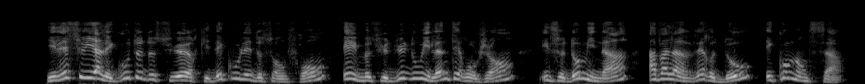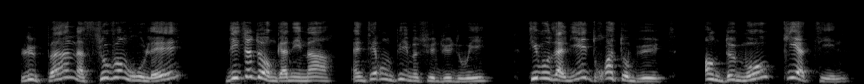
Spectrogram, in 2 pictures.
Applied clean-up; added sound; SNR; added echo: none; none; none; none.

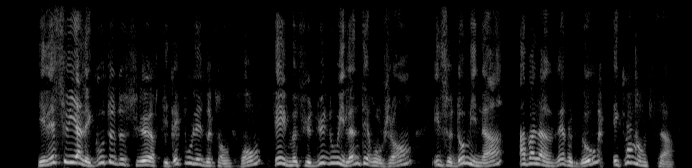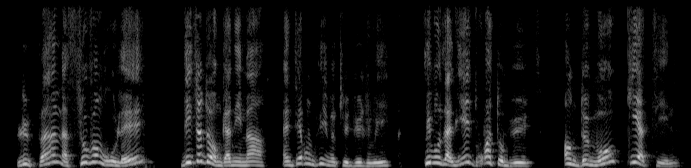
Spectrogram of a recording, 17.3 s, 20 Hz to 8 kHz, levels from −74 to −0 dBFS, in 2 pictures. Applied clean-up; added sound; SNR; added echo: neural mask model Resemble Enhance denoiser.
